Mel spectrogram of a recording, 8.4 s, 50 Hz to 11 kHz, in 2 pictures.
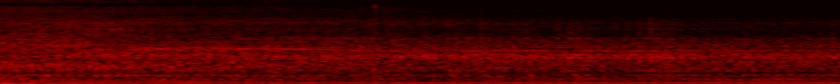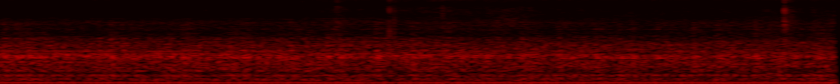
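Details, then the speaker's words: Sears 12-inch oscillating fan 453.80120 back on low speed with oscillation on: steady low motor hum with a faint uneven rattle that picks up while oscillating; worn motor bearing. "what the oscillation has to say and of course the rattle picks up while the oscillations on oscillation just tends to aggravate any issues"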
